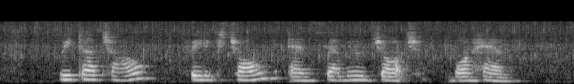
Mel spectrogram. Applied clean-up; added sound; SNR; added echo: none; Bathtub (filling or washing); 16 dB; reverberation time 0.2 s.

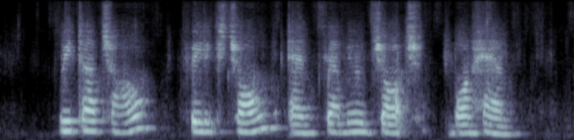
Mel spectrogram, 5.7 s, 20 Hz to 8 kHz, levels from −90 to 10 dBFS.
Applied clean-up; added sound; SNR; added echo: neural separator model SepFormer DNS4.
